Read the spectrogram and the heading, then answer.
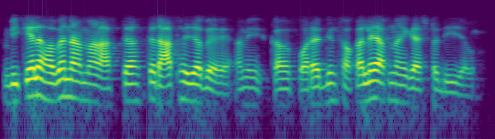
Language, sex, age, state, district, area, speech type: Bengali, male, 30-45, West Bengal, Paschim Bardhaman, urban, conversation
